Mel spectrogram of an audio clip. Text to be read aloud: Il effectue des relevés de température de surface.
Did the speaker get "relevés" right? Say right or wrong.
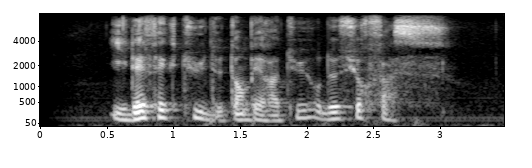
wrong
